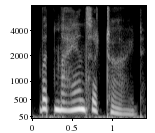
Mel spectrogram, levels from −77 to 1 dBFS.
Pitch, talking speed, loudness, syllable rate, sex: 190 Hz, 210 wpm, -14 LUFS, 4.8 syllables/s, female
